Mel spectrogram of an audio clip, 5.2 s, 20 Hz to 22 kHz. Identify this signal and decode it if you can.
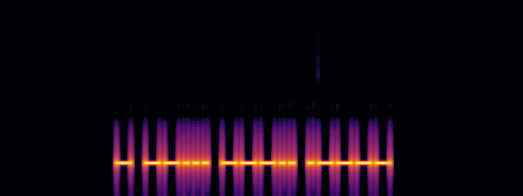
Morse code, heard as a keyed tone, about 25 wpm, 700 Hz. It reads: T781
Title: Numbers - Contest Style - 4-Digit 25wpm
